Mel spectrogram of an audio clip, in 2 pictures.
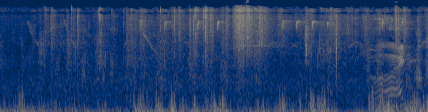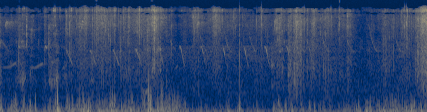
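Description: A dog's paws thudding irregularly on turf as it gallops, over a low rumble. A brief wavering, voice-like sound comes about five seconds in.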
